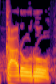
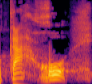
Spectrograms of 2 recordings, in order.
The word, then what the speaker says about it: carro: eu tenho um digo eu não falo caro eu falo carro então esses dois erres aqui tem um som de r forte então apesar de ter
